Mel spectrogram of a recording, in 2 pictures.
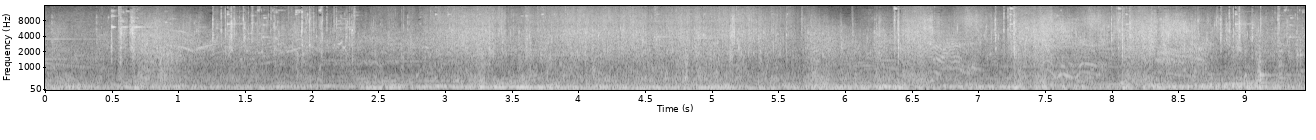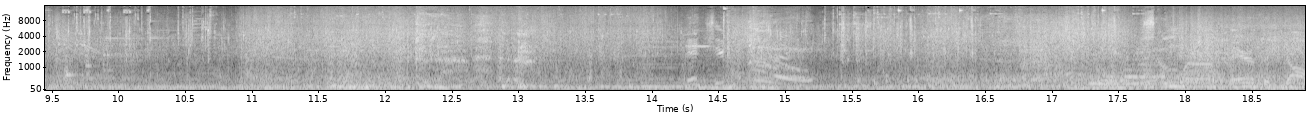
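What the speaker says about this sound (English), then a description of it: "a fusillade of bullets come raining down from on high" Gunfire volley in the Western shooter game Call of Juarez Gunslinger, dense crackling bursts of shots and ricochets running steadily throughout under a music bed.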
